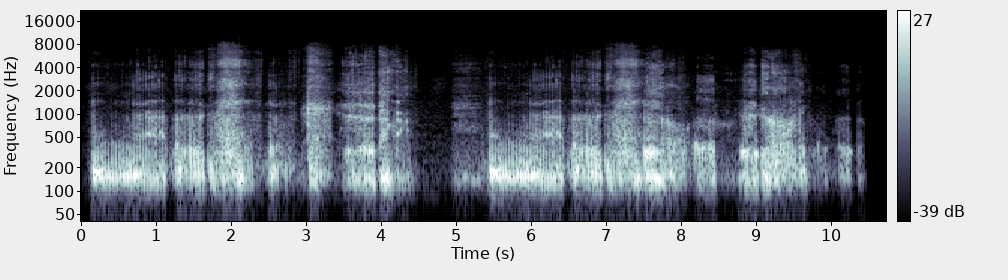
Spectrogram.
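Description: A lion gives deep, rumbling roars in long bursts, with a short pause between them.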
